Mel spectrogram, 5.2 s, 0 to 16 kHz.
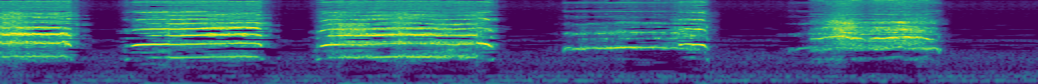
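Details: Near a Mississippi River flyway in Elk River, Minnesota, a peregrine falcon carrying food struggles to enter its nest box at 7am. It gives three loud, drawn-out harmonic wails, then softer calling fades into the background.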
